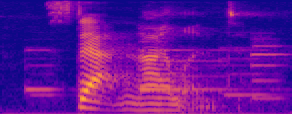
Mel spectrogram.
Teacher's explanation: Stress falls on island. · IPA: ˈstætən aɪlənd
